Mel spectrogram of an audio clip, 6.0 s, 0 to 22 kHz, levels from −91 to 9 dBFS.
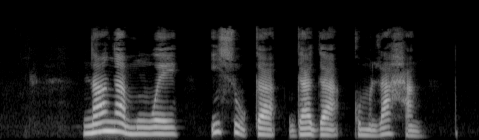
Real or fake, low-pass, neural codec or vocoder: real; 9.9 kHz; none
